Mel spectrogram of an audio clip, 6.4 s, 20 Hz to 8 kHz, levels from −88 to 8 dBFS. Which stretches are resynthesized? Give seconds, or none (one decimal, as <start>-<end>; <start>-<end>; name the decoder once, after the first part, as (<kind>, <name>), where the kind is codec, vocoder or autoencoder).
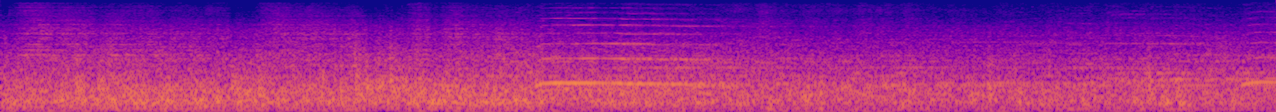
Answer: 0.7-1.8 (vocoder, BigVGAN v2)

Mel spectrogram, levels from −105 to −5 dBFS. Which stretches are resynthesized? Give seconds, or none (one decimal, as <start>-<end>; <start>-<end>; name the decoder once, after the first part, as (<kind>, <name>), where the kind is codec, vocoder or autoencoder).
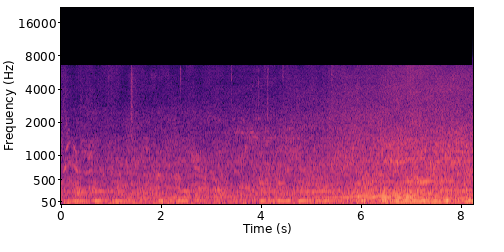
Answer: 0.0-3.8 (codec, DAC); 4.3-8.2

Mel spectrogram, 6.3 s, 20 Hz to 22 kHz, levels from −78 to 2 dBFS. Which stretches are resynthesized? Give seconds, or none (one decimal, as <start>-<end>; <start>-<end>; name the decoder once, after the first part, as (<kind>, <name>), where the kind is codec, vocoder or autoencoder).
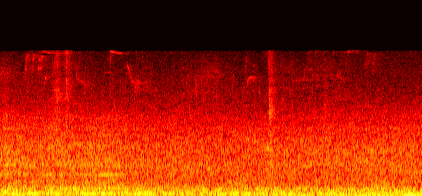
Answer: none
